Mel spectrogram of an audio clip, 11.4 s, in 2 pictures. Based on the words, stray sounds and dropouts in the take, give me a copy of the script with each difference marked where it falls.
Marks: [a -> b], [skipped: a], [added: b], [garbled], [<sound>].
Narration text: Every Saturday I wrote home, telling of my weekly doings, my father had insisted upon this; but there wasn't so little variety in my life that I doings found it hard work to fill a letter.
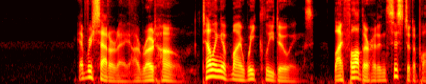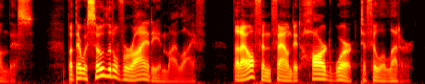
Every Saturday I wrote home, telling of my weekly doings, my father had insisted upon this; but there [wasn't -> was] so little variety in my life that I [doings -> often] found it hard work to fill a letter.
